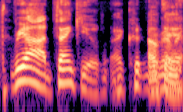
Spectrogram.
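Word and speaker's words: Riyadh: Riad. Thank you. I couldn't remember how to pronounce the name.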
